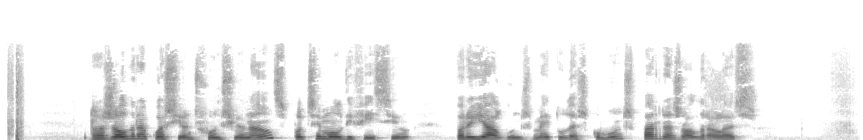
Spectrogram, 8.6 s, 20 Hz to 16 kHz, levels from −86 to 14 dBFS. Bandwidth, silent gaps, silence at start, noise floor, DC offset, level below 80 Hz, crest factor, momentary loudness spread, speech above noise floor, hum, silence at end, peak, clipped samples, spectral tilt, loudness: 11 kHz; none; 0.1 s; -73 dBFS; under 0.1%; -76 dBFS; 20 dB; 11 LU; 48 dB; none; 1.15 s; -6 dBFS; under 0.1%; -5.5 dB/octave; -25 LUFS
